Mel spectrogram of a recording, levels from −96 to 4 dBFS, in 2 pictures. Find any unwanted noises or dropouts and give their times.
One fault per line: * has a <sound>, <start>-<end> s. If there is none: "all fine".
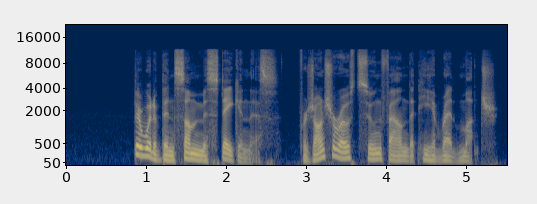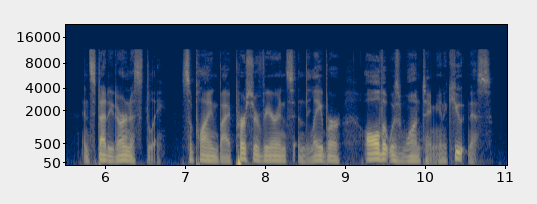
all fine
